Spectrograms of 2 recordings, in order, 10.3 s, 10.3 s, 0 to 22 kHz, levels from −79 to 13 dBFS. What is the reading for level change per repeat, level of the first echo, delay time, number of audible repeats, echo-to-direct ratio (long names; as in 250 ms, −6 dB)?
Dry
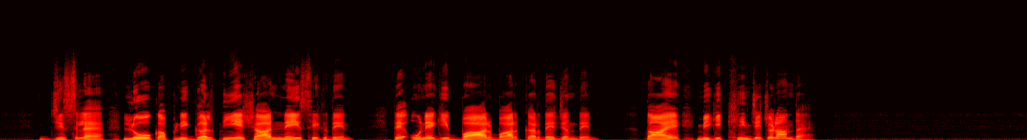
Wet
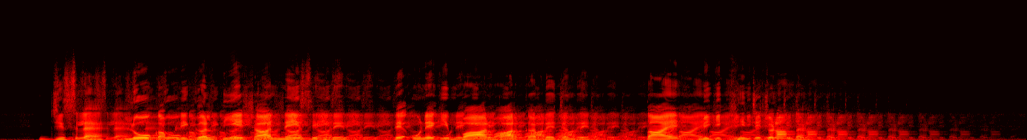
repeats not evenly spaced, −16.5 dB, 91 ms, 9, −7.0 dB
